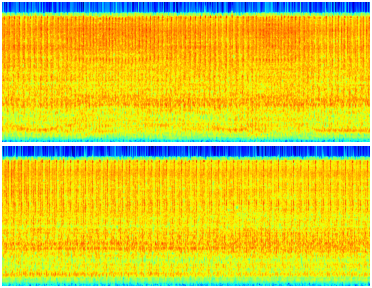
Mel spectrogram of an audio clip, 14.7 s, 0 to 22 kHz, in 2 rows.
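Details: Daewoo Nexia 16-valve engine with a fast, light, slightly uneven ticking knock at about two per second over the running engine; knocks both cold and warm, source unclear.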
